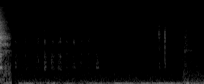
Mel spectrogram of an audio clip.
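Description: A metal atomizer being screwed onto a vape box mod's threaded connector: a faint run of quick, light ticks from the threads turning.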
